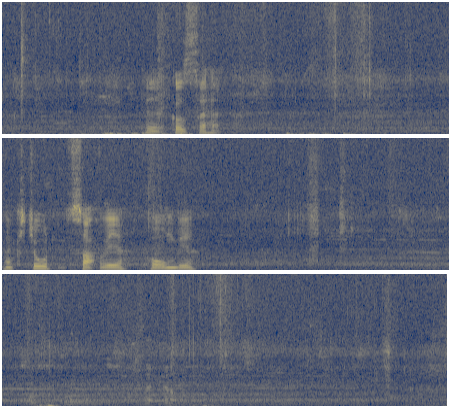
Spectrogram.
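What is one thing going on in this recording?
A pony crunches and tears at grass as it grazes.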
